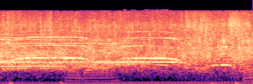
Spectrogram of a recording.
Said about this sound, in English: That was real applause for Pierre, wasn't it?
